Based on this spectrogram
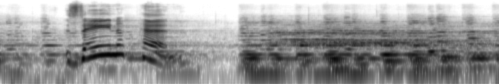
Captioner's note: audience cheering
